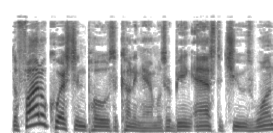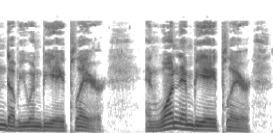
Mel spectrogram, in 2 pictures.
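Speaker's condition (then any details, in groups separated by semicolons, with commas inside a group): No condition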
